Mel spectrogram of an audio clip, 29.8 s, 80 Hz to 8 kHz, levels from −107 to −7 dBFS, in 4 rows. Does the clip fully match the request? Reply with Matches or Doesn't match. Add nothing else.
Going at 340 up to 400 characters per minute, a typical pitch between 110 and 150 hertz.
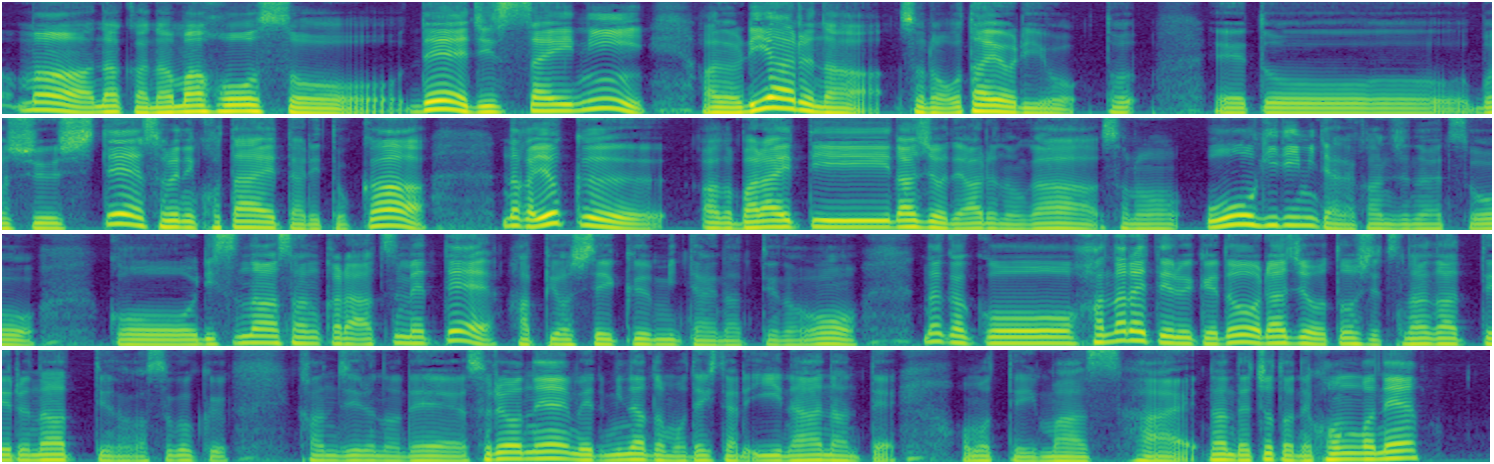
Matches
